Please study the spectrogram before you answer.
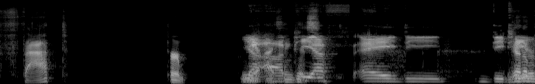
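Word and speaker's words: Pfaadt: Gallen, and I think his last name is pronounced Fat.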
